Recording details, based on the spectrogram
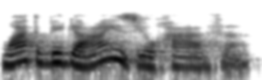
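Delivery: ordinary talk, nothing marked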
